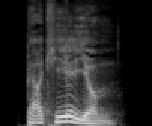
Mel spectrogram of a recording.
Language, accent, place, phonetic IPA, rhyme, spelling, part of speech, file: German, Germany, Berlin, [bɛʁˈkeːli̯ʊm], -eːli̯ʊm, Berkelium, noun, De-Berkelium.ogg
- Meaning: berkelium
